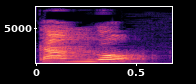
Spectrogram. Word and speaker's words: tango: You can notice that when you say that, tango, that you're pronouncing the N in the velar region or in the velar. You're pronouncing it further back than you normally would.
